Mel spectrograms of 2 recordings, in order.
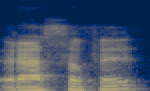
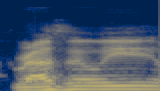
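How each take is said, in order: First: The name is said with Polish pronunciation. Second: The name is said with English pronunciation. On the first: "in Polish it's uh" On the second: "like you pronounce it in English with the R"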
